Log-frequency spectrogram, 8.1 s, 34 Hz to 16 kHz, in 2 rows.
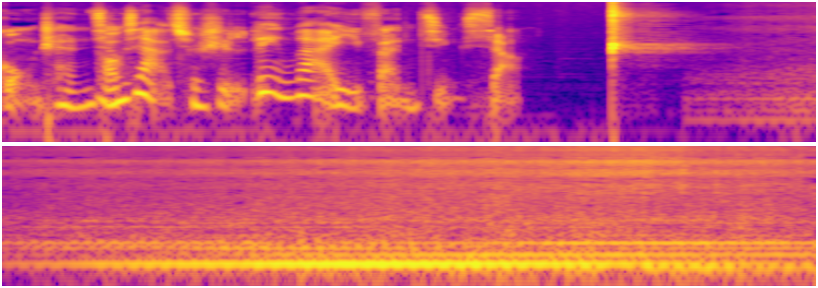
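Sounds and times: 
speech: 0:00.0 - 0:02.7
cargo boat engine droning: 0:03.5 - 0:08.1
canal water slapping embankment: 0:03.6 - 0:08.1.

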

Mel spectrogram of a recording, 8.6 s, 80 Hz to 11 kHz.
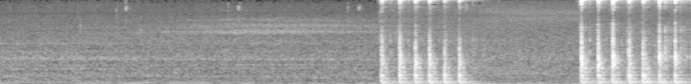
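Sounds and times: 
firm knocks on a wooden door: 0:04.8 - 0:06.0, 0:07.3 - 0:08.6.

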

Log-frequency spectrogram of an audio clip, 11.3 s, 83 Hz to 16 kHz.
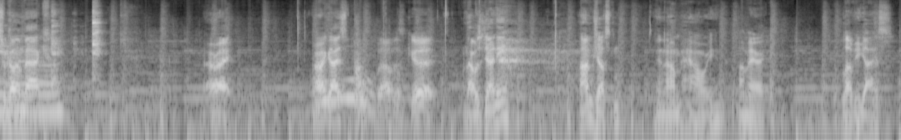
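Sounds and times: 
speech: 0:00.0 - 0:01.3, 0:02.6 - 0:03.0, 0:03.9 - 0:06.6, 0:07.2 - 0:09.7, 0:10.5 - 0:11.2
glasses clinking together in a toast: 0:00.0 - 0:01.4.

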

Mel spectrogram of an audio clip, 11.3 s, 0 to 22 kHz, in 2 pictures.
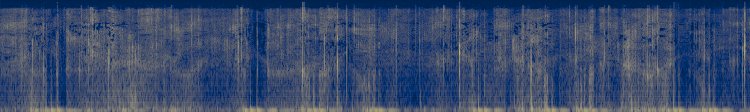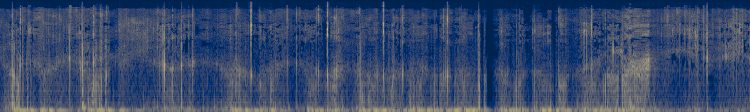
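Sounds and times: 
vigorous ear rubbing against the microphone: 0:00.0 - 0:11.2.

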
